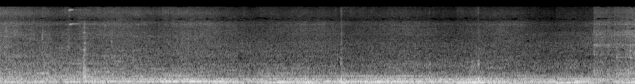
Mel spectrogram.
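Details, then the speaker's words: Suzuki DA17, engine warmed a few minutes, no fault code stored; low hum slowly swelling and sagging, idle RPM hunting up and down rather than steady; cause not yet found, scan planned. "Okay so nakita niyo yung sistema ng engine talagang taas baba yung RPM So ibig sabihin may problema yung makina"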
